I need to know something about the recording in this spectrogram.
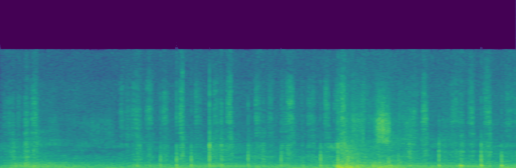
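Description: Chalk writing on a blackboard: a run of short scratches and taps as words are written out.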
